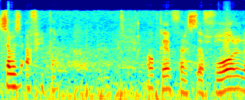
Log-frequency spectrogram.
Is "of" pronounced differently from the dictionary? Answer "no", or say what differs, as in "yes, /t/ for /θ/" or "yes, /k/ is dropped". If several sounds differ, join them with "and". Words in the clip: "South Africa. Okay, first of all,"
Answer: yes, /f/ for /v/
